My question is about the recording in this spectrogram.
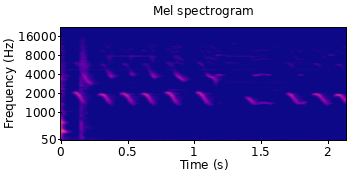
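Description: A faint, rapid run of short high chirps, each falling in pitch, about six a second.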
